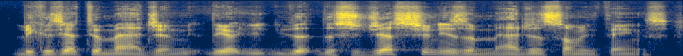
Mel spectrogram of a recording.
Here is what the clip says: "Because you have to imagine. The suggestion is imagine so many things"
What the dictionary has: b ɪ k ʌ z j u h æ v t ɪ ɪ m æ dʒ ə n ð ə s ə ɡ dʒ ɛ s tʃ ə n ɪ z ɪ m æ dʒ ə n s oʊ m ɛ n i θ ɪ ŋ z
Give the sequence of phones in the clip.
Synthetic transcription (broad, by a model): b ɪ k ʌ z j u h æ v t ɪ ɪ m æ dʒ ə n ð ə s ə ɡ dʒ ɛ s tʃ ə n ɪ z ɪ m æ dʒ ə n s oʊ m ɛ n i θ ɪ ŋ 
